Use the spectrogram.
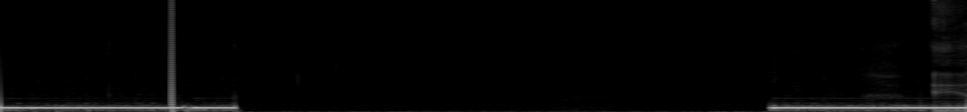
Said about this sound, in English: Answer the phone. He told me I had to call.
